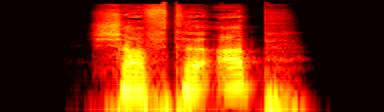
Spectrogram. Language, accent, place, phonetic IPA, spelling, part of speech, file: German, Germany, Berlin, [ˌʃaftə ˈap], schaffte ab, verb, De-schaffte ab.ogg
- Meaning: inflection of abschaffen: 1. first/third-person singular preterite 2. first/third-person singular subjunctive II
